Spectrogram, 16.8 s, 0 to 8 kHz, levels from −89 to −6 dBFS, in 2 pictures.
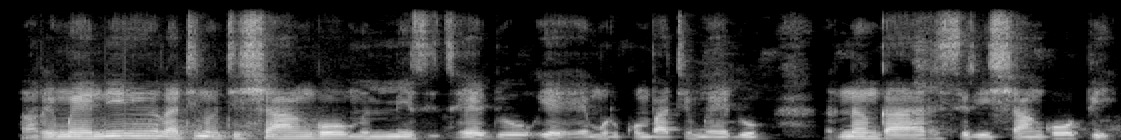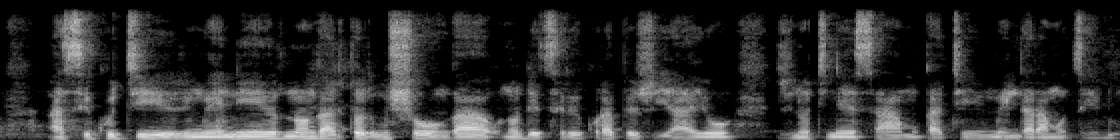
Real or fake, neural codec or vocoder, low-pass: real; none; 7.2 kHz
